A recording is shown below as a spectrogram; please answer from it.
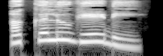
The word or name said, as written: ಅಕ್ಕಲಕೋಟೆ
